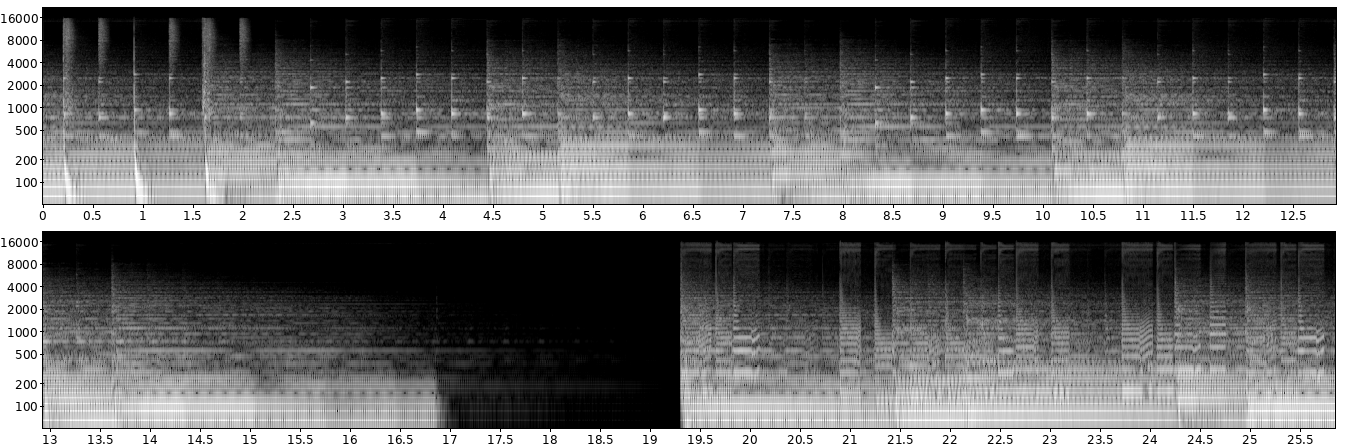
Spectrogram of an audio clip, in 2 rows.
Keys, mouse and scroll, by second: 2.7 z, 4.6 Tab, 5.1 click, 5.5 middle click, 6.3-7.2 scroll down 6, 7.1-8.1 scroll up 3, 10.0-11.0 scroll up 1, 11.0 middle click, 13.2 KP_1, 13.7 scroll up 2, 14.2 shift+middle click, 16.1 shift+a, 17.8-19.2 scroll down 5, 20.9 Tab, 21.3 r, 25.0 g.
